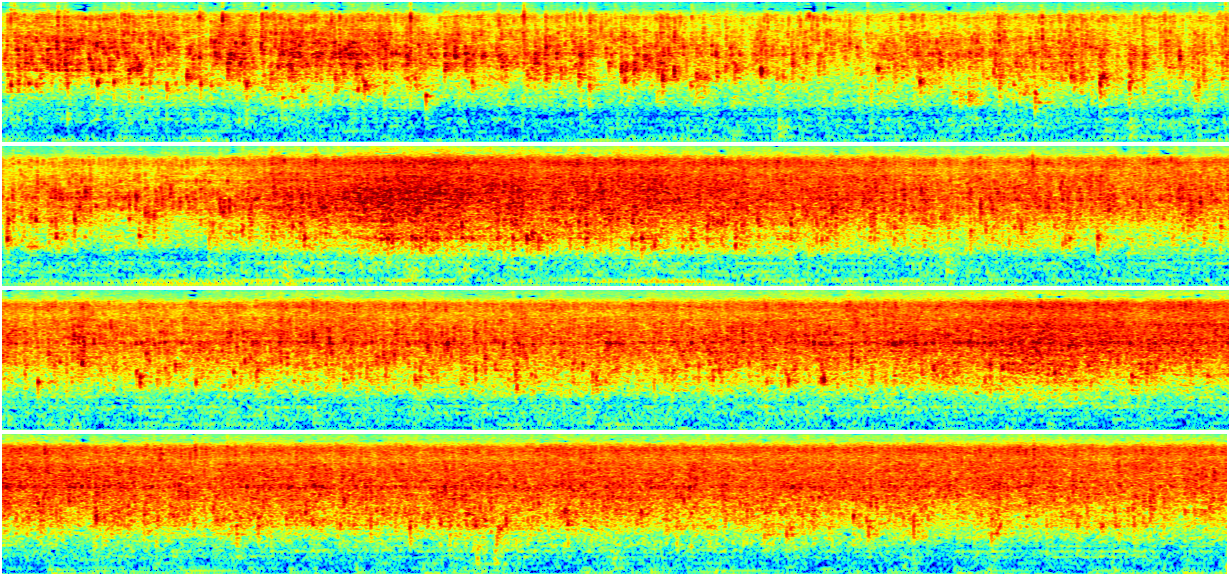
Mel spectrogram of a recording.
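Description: Flour-coated chicken pieces shallow-frying in hot oil in a wok on medium heat: a steady crackling sizzle that grows louder about eight seconds in as more pieces go in. A couple of sharper pops stand out.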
